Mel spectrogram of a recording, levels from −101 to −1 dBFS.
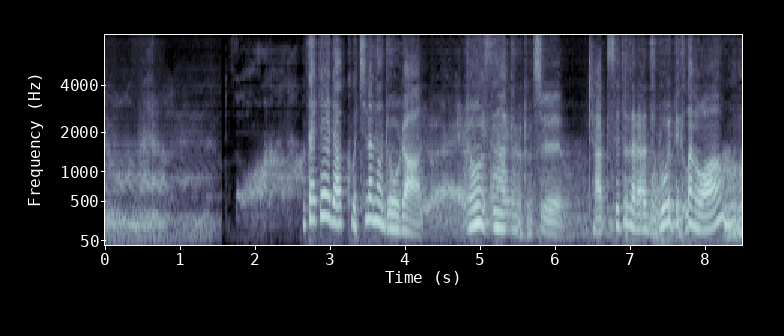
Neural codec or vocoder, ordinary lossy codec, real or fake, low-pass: codec, 16 kHz, 0.5 kbps, FunCodec, trained on LibriTTS, 25 frames a second; none; fake; none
